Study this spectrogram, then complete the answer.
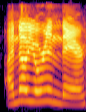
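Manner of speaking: loud call into the cave; loud booming voice. Acted. Enemy dragon calling into the cave, loud and booming. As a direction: boom it out at the hiding family. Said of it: "came a loud, booming voice".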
